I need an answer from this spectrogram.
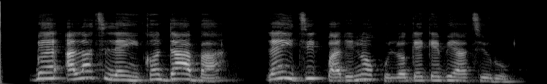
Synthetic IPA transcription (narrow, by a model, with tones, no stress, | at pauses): ɡ͡bɛ˦a˧la˦ti˦˧˨lɛ˧j̃ĩ˨kã˦da˦˨ba˨˦ | lɛ˦j̃ĩ˦˨ti˦k͡pa˨de˨˦nãː˦˨ko˨lɔ˨˧˦ɡɛ˦ɡɛ˦bi˦a˧ti˧ɾo˨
